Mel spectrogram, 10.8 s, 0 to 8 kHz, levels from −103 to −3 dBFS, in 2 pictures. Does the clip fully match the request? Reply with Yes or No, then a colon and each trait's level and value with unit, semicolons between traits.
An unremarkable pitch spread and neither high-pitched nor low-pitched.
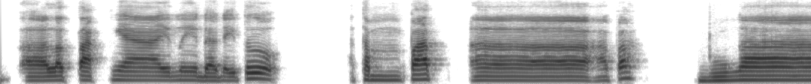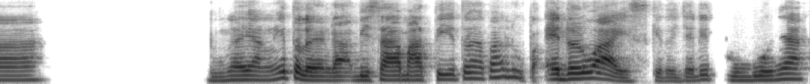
Yes: average, 3.0 semitones; medium, 155 Hz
